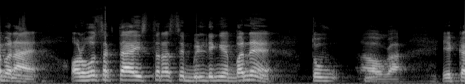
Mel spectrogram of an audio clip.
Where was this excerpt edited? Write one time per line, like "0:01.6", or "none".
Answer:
0:03.7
